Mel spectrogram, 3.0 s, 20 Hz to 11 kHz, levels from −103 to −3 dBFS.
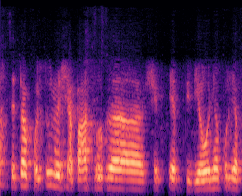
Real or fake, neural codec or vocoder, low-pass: fake; codec, 24 kHz, 0.9 kbps, WavTokenizer, medium speech release version 1; 9.9 kHz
